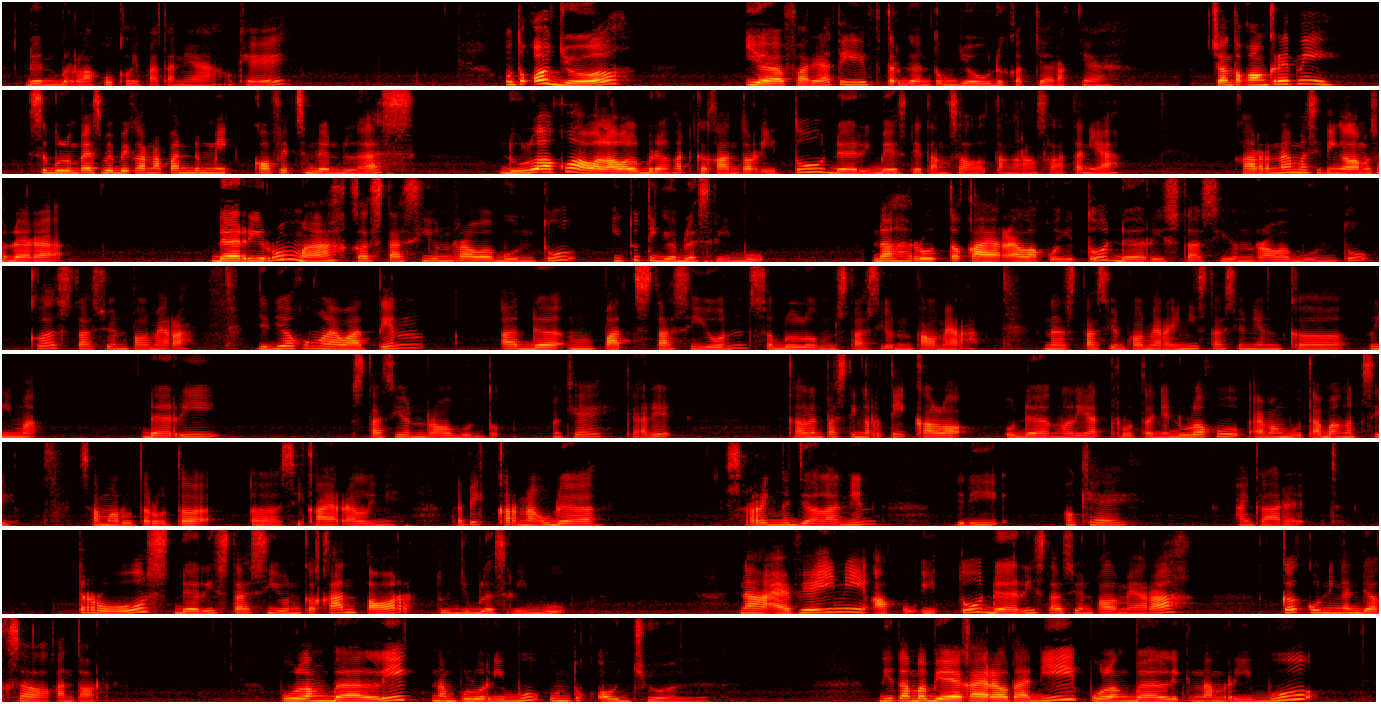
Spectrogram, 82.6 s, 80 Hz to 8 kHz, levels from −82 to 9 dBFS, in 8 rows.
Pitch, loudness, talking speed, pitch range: 205 Hz, -34 LUFS, 100 wpm, 190-225 Hz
